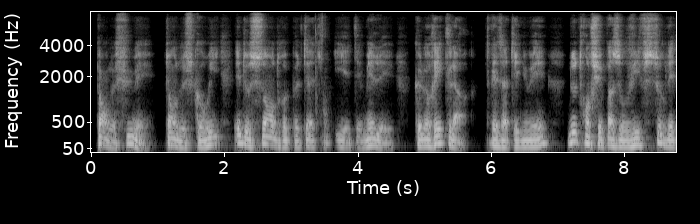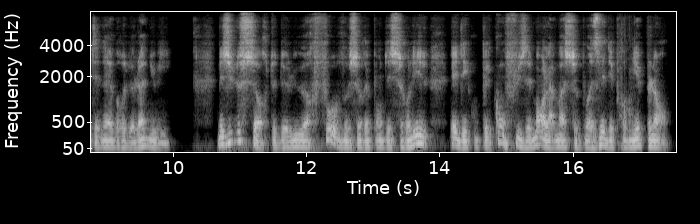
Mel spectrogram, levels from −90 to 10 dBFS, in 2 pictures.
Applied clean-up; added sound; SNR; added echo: neural mask model DeepFilterNet 3.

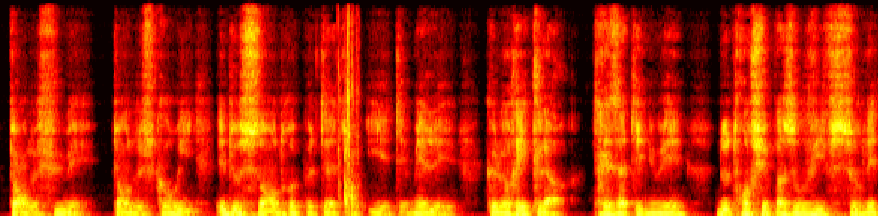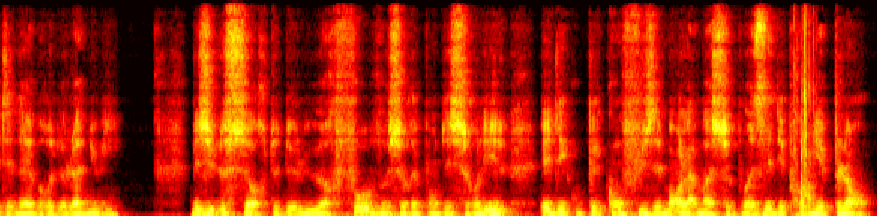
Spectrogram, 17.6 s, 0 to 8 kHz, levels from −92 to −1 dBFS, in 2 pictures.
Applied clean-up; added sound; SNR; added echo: none; Slam; 9 dB; reverberation time 0.2 s.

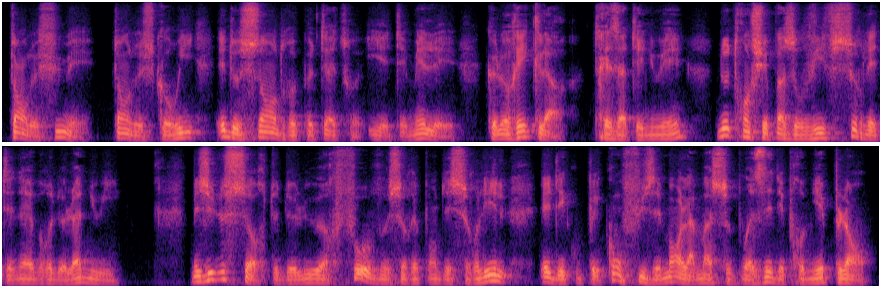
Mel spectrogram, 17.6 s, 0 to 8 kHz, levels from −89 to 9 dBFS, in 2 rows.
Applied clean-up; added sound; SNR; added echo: none; none; none; none.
